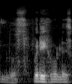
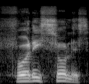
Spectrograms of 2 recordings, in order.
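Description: First: The middle consonant is a throaty h-like sound. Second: The middle consonant is a hissing s sound. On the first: This is the standard form the speaker uses. "los frijoles que yo hago" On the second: This is how Antioquian women say it. "Dicen las mujeres antioqueñas... Entonces dicen que frisoles"

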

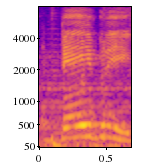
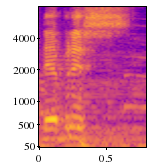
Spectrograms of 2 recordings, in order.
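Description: First: The S is silent and not pronounced. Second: The S is pronounced aloud. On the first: The speaker calls it right. "The word is debris" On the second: The speaker calls it wrong. "It's not debris"

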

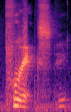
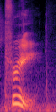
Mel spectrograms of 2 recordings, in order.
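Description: First: The word ends with a ks sound. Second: The word ends with a long ee vowel. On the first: The speaker calls it wrong. "it says Prix, like tricks, like the cereal" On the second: The speaker calls it right. "but it's Prix. just remove the X, it would still be pre"

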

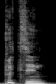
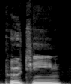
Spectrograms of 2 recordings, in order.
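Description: First: The word is said the cook's harder way. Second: The word is said the familiar everyday way. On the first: The speaker calls it right. "He said it correctly. It's really hard to say it that way" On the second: The speaker calls it wrong. "not poutine"

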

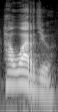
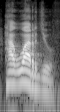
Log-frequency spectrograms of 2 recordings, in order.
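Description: Both takes have the same delivery.

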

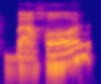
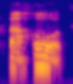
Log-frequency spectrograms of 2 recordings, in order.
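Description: First: The second syllable has an ah vowel. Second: The second syllable has an oh vowel. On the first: This is the Iranian Persian pronunciation. "the ah sounds become O when you're like further towards the east" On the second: This is the eastern, Tajik Persian pronunciation. "Bahor becomes Bahor"

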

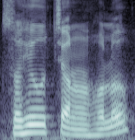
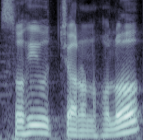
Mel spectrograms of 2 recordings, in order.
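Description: Both takes have the same delivery.

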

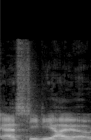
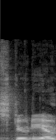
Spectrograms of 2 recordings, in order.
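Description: First: It is said as separate spelled-out letters. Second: It is said as one word, studio. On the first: "usually people, I think, just say STDIO" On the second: "I sometimes pronounce this as studio just to bug people"

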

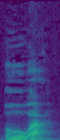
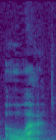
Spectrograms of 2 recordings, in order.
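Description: The two takes are said the same way.

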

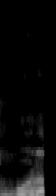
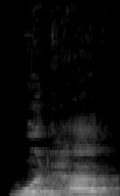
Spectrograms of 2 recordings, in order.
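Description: First: Have is reduced to a short uh sound. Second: The word have is said in full.

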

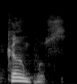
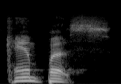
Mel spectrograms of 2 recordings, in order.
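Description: First: It is pronounced the Portuguese way. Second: It is pronounced the English way. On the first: The speaker calls it wrong. "Não é campus" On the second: The speaker calls it right. "it's campus. Pus"

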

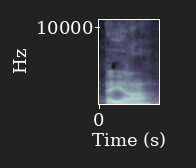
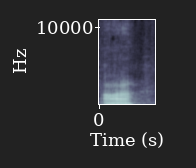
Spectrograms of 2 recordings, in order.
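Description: First: The name does not sound like 'eye'. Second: The name sounds just like 'eye'. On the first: "I'm going to call it Ai" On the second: "Some people pronounce it I, and it might sound funny when I say it, just I"

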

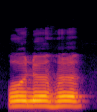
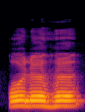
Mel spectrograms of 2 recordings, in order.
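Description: No difference in how they are said.

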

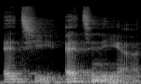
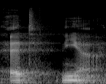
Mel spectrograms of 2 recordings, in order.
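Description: First: An extra vowel sounds between t and n. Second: The t goes straight into the n. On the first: "They add in the E sound, they add in a vocal sound" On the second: "That's how we use in English, we pronounce this"

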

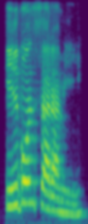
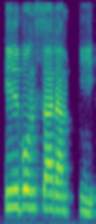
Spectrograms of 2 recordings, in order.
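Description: First: The final consonant carries over into the particle. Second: A pause separates the noun from the particle. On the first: The speaker calls it right. "The final consonant carries over for the liaison pronunciation rule" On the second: The speaker calls it wrong. "the way you should read it is not"

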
